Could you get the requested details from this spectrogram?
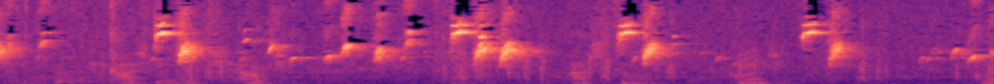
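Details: European goldfinch repeating sharp, bright high notes in quick clusters about every second, mixed with softer twittering in between.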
